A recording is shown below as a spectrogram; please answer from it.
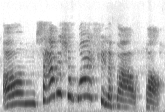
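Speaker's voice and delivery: high, mock-innocent question; sly probing. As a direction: fish slyly for information, pitch lifted. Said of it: "the sly woman thing where I'm like".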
